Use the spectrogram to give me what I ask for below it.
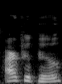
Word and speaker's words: ARPU: a user is $2, ARPU, and that is actually how people pronounce it, is $8, and which means we have a profit of $6 per user.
